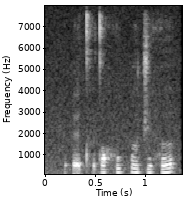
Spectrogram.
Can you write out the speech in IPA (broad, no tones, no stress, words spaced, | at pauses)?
ʔɛ̰tʰə̰tɔ hu k͡pɵt͡ʃe hə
